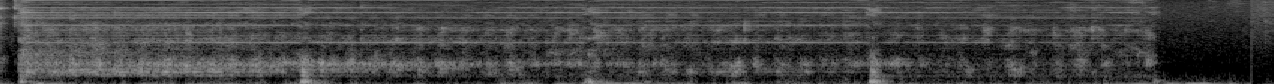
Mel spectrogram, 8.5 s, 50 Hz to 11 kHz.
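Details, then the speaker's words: Sainsmart 3018 PRO CNC, GRBL acceleration $121 at 1600 (80% of stable 2000): even stepper whine with soft periodic thumps, cuts cleanly near eight seconds, no stalling; normal stepper traverse. "So again, I'm quite comfortable with that. And that was at 2000."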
